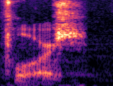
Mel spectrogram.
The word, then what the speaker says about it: Porsche: It's pronounced Porsche.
